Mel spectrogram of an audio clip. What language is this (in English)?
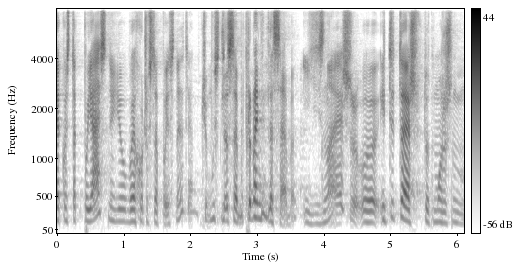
Ukrainian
